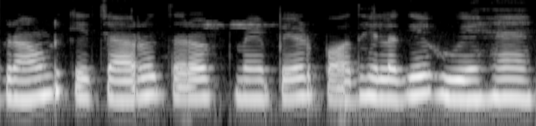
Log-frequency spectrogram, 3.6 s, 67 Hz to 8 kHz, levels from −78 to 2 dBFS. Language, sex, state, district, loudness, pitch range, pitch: Hindi, female, Jharkhand, Garhwa, -13 LUFS, 195-210 Hz, 200 Hz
